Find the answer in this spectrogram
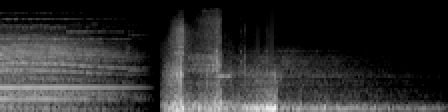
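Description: The closing music's last chord rings out and fades away. After a brief gap a short sound logo comes in: two sharp hits about half a second apart over a low rumble, dying away.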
